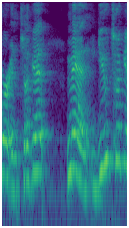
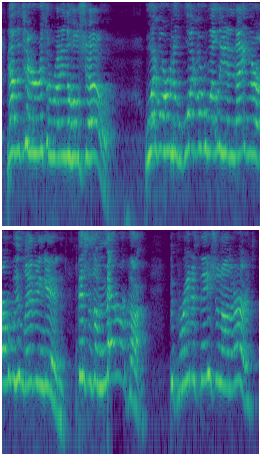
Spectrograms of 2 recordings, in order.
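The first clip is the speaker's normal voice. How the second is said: outraged; 7 semitones higher than usual. Real, not acted. An angry citizen ranting at the president, outraged. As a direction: rise into outrage. Indignant rant rising.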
